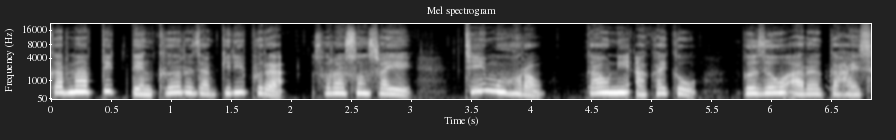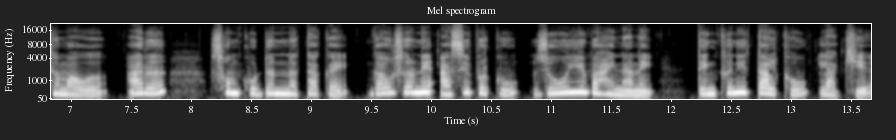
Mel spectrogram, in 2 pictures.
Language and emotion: Bodo, neutral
